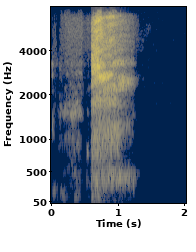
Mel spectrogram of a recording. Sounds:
Sniff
